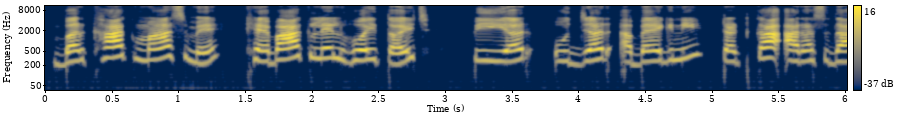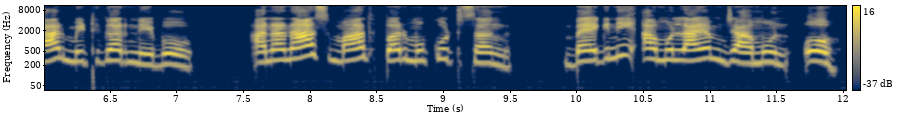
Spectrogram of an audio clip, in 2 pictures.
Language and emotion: Maithili, neutral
